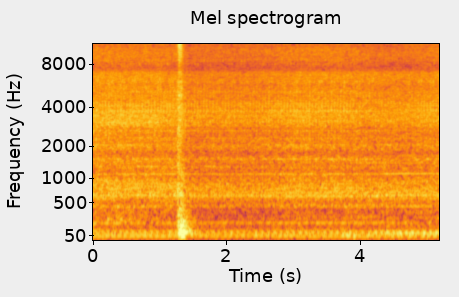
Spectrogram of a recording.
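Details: 2013 Mercedes SL550 at 42,000 miles, first start after an AMSOIL flush, a 9-quart 5W-40 synthetic oil change and PI fuel cleaner: a short starter catch, then a settled, even idle hum with no knocking or ticking; a healthy start.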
